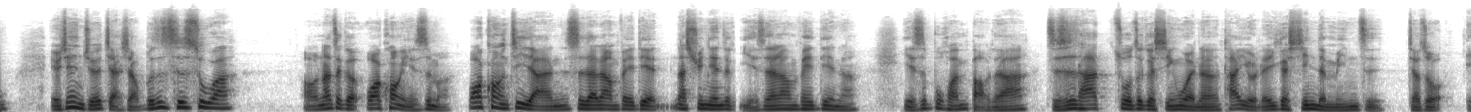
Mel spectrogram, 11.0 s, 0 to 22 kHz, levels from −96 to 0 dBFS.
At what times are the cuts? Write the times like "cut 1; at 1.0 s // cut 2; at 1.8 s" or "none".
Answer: cut 1; at 3.4 s // cut 2; at 5.5 s // cut 3; at 7.8 s

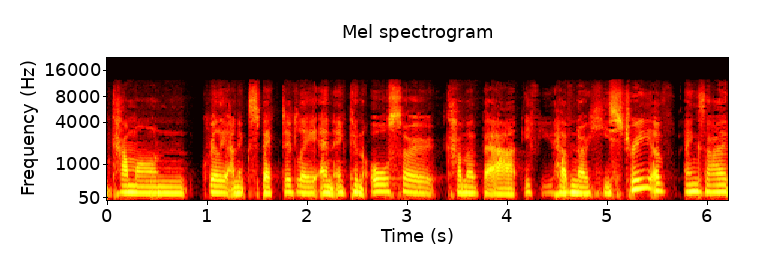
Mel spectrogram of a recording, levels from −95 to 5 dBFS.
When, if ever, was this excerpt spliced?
cut 1; at 0.9 s

